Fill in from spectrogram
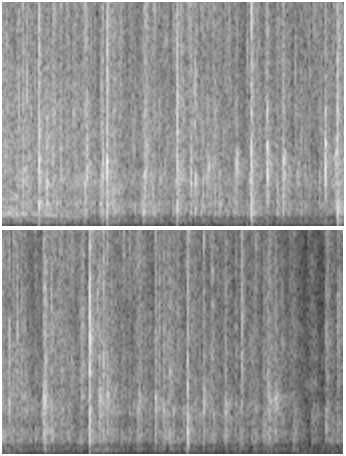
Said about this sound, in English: Golf clap. Is it a golf clap or is it a bit more? Come on.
